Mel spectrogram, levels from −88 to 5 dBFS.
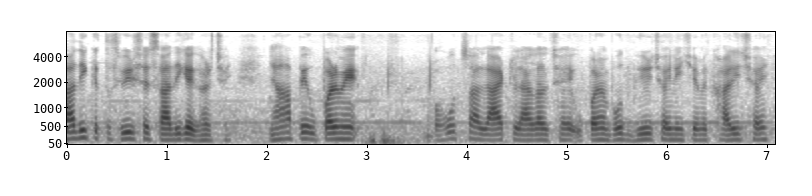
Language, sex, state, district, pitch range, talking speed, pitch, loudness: Angika, male, Bihar, Samastipur, 145-160 Hz, 210 wpm, 150 Hz, -24 LUFS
